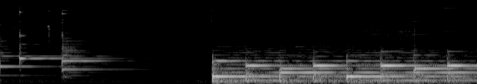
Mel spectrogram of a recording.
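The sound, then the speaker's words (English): A two-tone doorbell chime rings out clearly, its notes fading. After a short silence, a louder, busier run of bright repeated chiming tones plays in a steady rhythm. “Your doorbell rings while you're out back working on a project that you've been wanting to work on.”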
